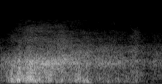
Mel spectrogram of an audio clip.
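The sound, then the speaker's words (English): A car passes by on a pitch-black road, its broad rushing tire-and-engine noise loudest at first and then slowly fading as it moves away. No one speaks. “Other than the odd passing car, like this one coming up now. You might hear it.”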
